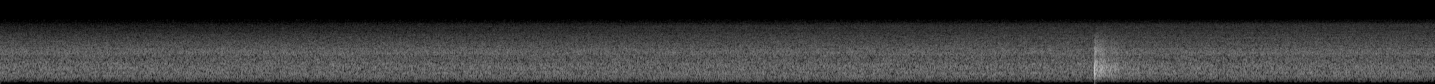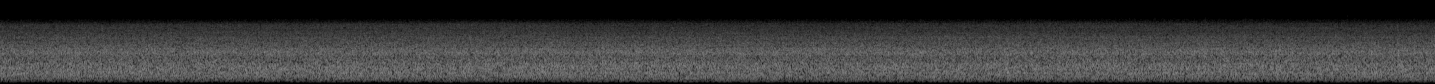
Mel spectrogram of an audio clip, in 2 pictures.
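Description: Steady rain, an even hiss with no let-up, with one sharp knock about eleven seconds in.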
